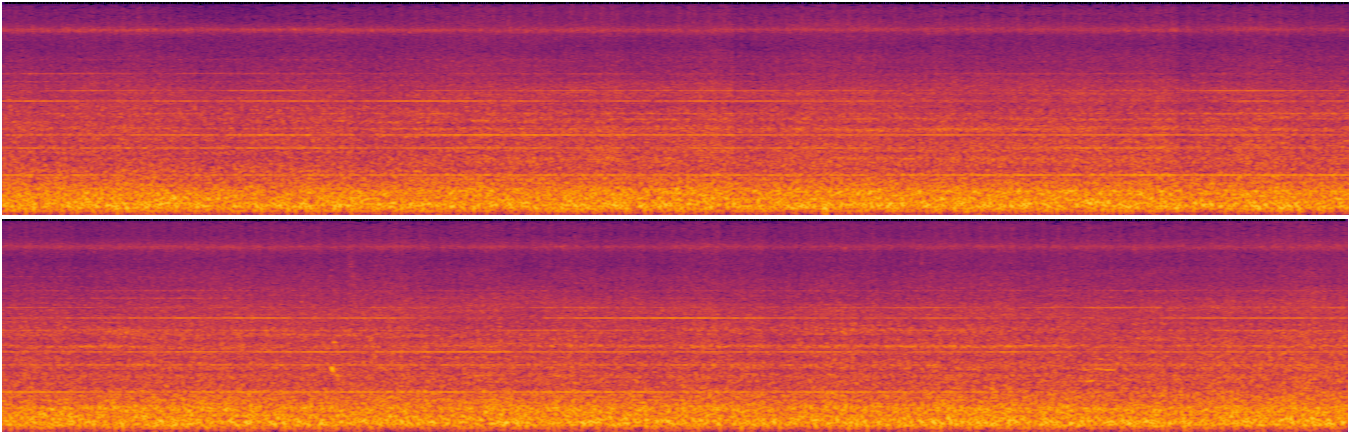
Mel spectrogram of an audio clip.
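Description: Helicopter in flight: a loud, steady engine and rotor noise with a thin steady whine at several pitches above it.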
